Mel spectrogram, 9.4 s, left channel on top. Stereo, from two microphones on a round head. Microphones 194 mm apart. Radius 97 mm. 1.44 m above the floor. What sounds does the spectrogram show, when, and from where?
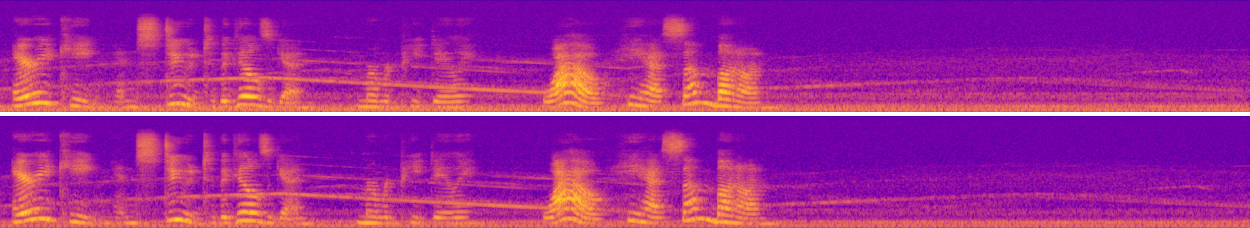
0.1 s a woman speaking: 80° right, 1.3 m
